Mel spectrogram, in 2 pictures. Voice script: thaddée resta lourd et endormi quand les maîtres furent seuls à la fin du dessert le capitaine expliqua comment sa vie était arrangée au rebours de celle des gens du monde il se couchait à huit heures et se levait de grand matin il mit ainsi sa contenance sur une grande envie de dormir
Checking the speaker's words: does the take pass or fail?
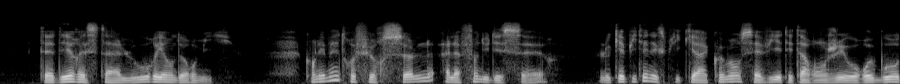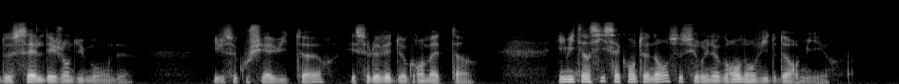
pass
